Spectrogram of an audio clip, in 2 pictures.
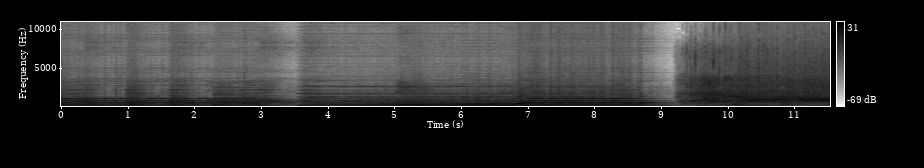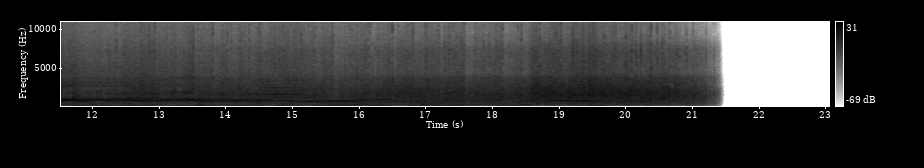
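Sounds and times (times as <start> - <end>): audience applauding: 9.2 - 21.5
instrumental music: 13.4 - 18.6.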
